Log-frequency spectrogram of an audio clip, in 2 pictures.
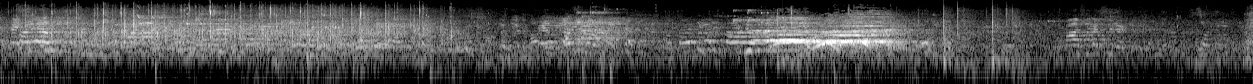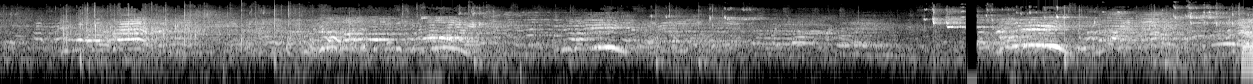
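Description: Indoor basketball arena ambience during a stoppage for free throws: scattered voices and crowd chatter echoing in the hall, with a basketball bouncing on the hardwood floor.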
